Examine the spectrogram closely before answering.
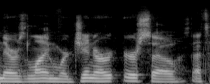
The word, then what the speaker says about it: Jyn Erso: Well, I remember in the trailer of Rogue One, there was a line where Jyn Erso, that's how you say her name, right? Yeah, Jyn Erso.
